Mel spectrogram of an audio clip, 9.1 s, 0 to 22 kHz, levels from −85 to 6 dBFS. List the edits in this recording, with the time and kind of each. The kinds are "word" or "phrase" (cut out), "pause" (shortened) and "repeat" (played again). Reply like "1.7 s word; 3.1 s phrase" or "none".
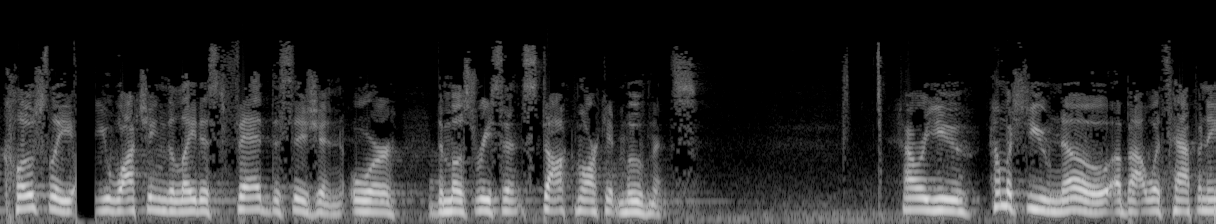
3.2 s word; 6.7 s pause; 7.3 s pause; 7.9 s word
